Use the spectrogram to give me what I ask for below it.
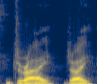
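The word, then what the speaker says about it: drei: Most of them are regrouped in Dray, that we probably pronounce dry. It's the German for three. I think I would say just Dray because I got used to say Dray. Sorry if it's not the right pronunciation.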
